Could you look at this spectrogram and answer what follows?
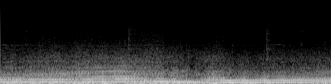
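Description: A Mitsubishi EVO VIII, fitted with a new roll stopper, accelerates hard in first gear. The loud, close engine climbs in pitch, then drops briefly at the shift into second and pulls on steadily.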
